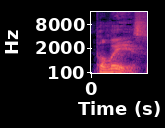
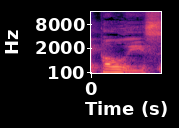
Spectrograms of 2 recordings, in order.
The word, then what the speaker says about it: police: But it's the correct pronunciation, what most of us know, is police, right? That's what we call them. Mm-hmm. But there's people that mispronounce it and say police.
